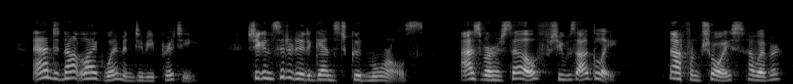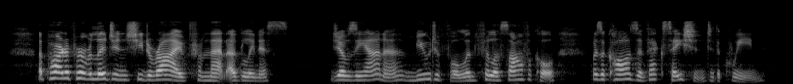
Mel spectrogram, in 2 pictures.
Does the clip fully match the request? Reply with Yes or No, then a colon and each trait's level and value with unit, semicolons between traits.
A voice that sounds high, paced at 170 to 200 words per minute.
Yes: high, 220 Hz; average, 175 wpm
